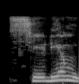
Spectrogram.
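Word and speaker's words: Psidium: सीडीएम गुआ जावा सीडीएम गुआ जावा लिखो सीडीएम गुआ जावा अंग्रेजी में पी साइलेंट रहता है ऐसे लिखते हैं इसको है ना सीडीएम सीडीएम गुआ जावा सीडियम गुआ जावा फिर लिखो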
